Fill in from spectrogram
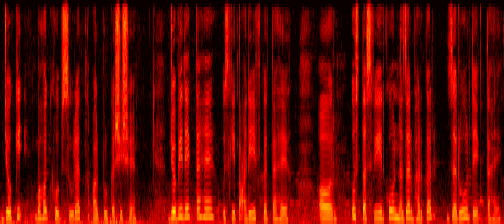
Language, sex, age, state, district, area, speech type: Urdu, female, 18-30, Uttar Pradesh, Mau, urban, spontaneous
